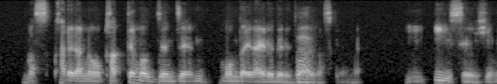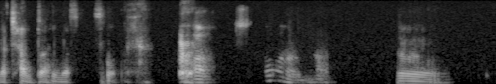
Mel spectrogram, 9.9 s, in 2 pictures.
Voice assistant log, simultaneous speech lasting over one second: none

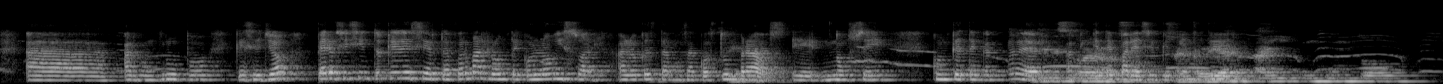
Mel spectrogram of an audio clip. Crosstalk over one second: present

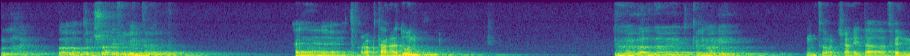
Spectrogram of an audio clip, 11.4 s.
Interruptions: none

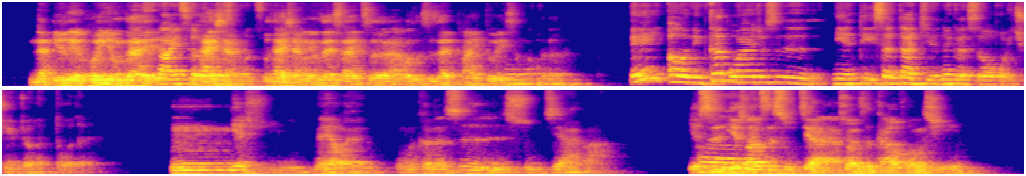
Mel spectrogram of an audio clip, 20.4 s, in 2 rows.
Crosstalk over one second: present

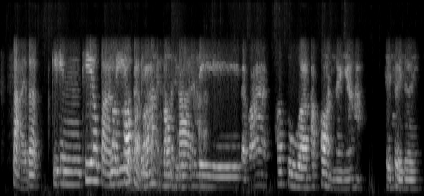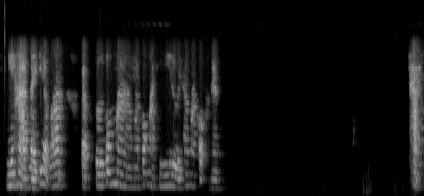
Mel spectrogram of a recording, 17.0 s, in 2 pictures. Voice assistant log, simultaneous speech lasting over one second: present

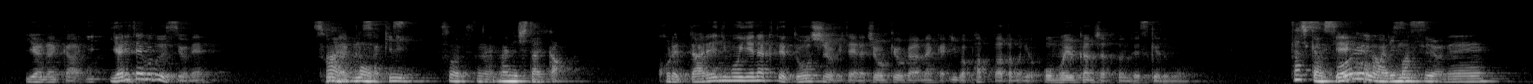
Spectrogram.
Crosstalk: present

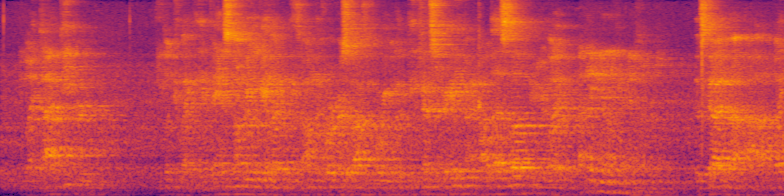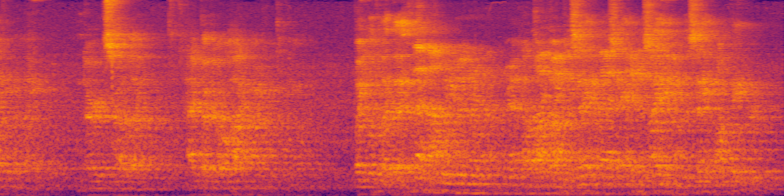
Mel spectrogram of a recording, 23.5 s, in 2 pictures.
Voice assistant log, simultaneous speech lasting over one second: present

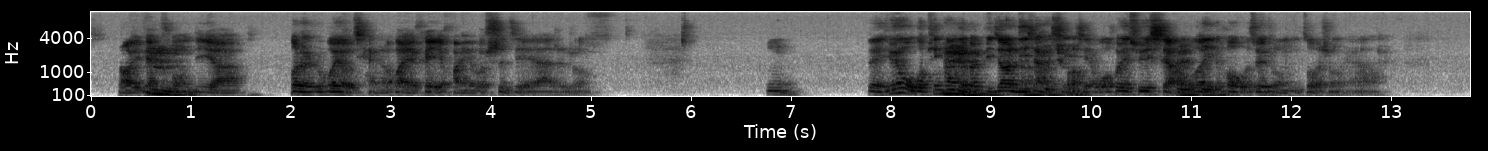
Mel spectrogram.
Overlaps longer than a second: present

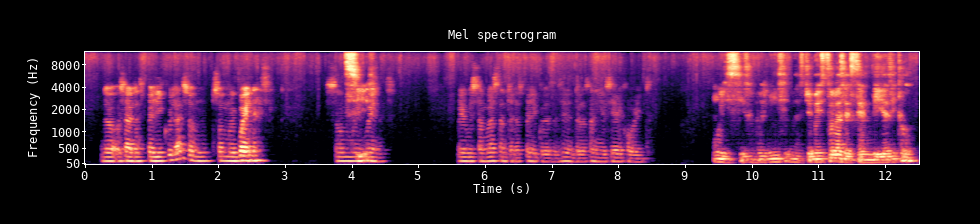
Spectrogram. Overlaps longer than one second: none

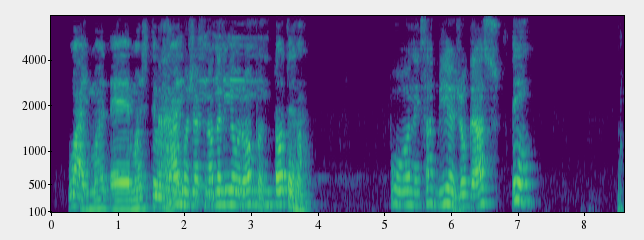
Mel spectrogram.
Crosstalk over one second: present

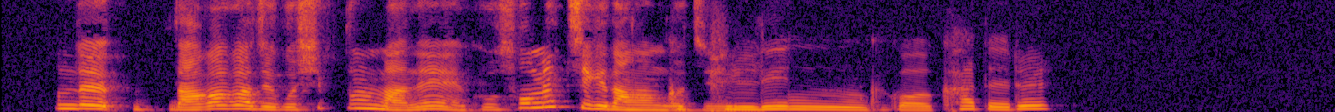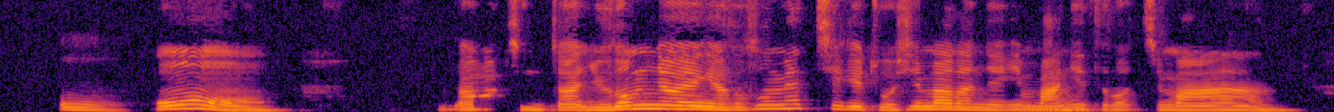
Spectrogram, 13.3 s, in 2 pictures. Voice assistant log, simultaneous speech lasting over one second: none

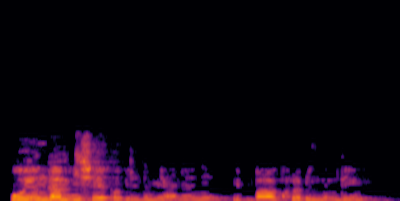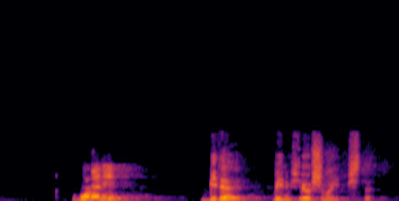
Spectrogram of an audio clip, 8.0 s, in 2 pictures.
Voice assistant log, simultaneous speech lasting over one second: none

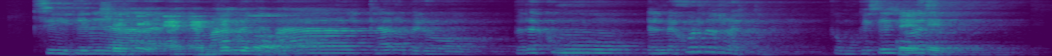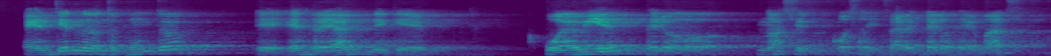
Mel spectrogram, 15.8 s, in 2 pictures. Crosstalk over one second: present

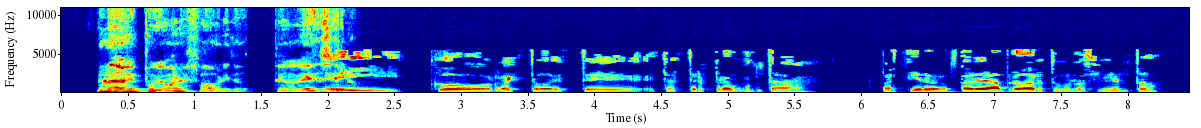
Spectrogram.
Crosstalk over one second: none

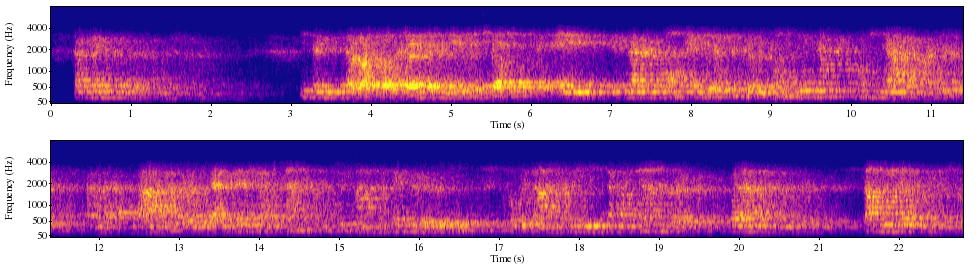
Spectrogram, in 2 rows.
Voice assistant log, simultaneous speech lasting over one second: present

